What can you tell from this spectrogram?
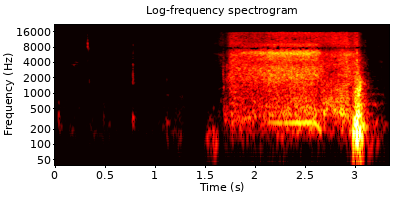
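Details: The podcast host's own mechanical ventilator, heard while he speaks: faint clicks, then a steady rush of air lasting about a second and a half, ending in a soft thump, a ventilator delivering a breath.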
